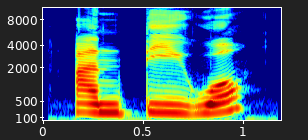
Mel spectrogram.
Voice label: "antiguo", Spanish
